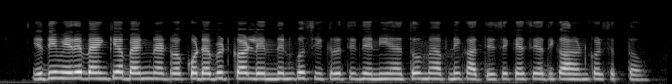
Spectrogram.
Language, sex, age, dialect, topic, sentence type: Hindi, male, 31-35, Hindustani Malvi Khadi Boli, banking, question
